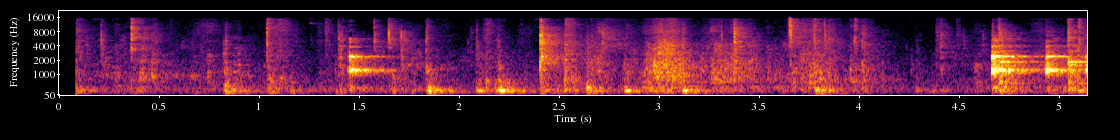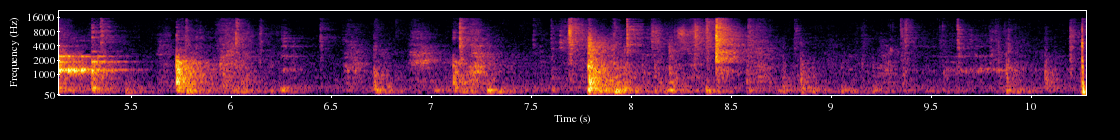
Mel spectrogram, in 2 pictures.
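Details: Havanese dog indoors, excited at meal time and jumping; brief high whining yelps near the start and again midway, over loud clattering dishes, cutlery knocks and scrabbling, thumping movement in a small room.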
